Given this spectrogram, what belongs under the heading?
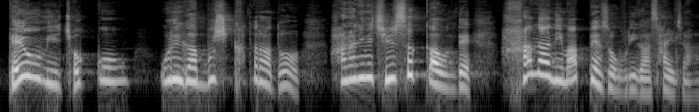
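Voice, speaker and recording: A pastor preaches, his pitch rising and falling widely as he tells stories. His man's voice has a gravelly edge. He slips in and out of the voices of the people in the tales he tells. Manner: animated storytelling, acting out voices in quotes. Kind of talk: Friday evening sermon.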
